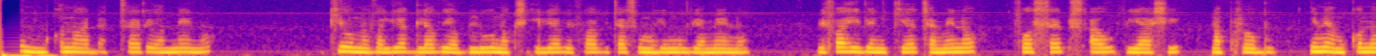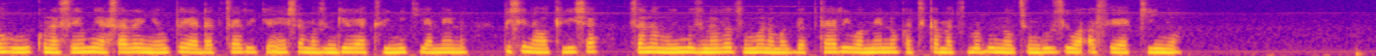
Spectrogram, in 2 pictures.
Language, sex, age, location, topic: Swahili, male, 18-24, Nairobi, health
